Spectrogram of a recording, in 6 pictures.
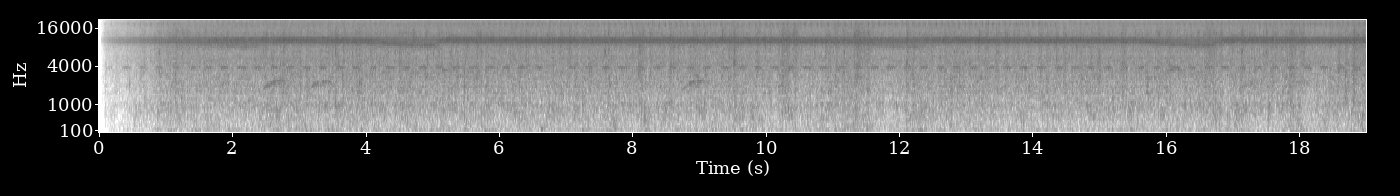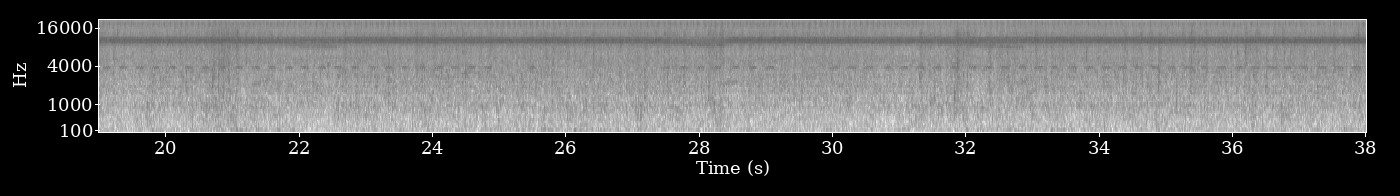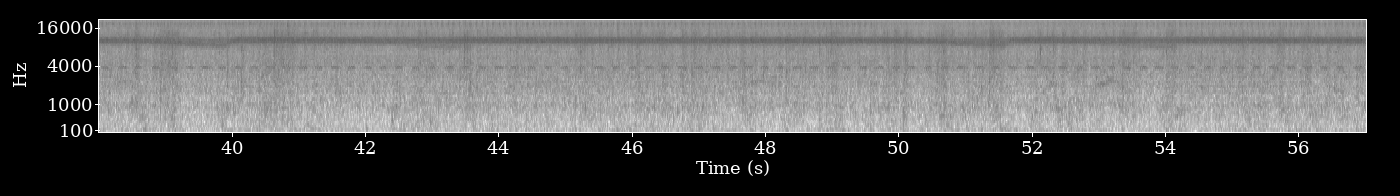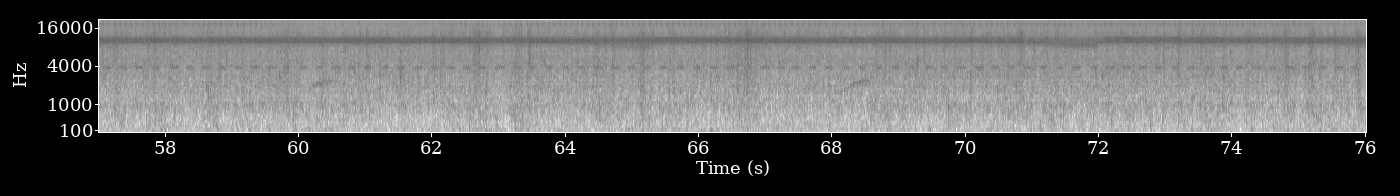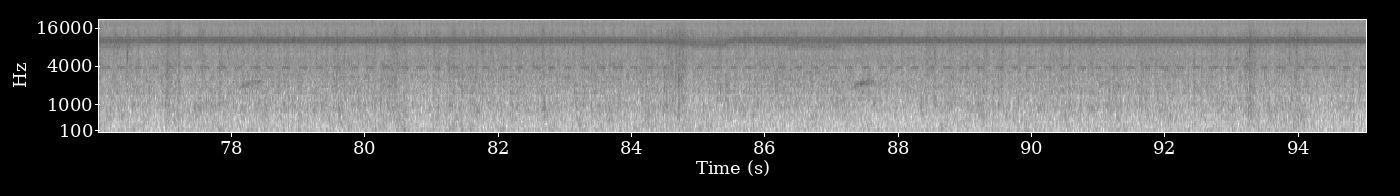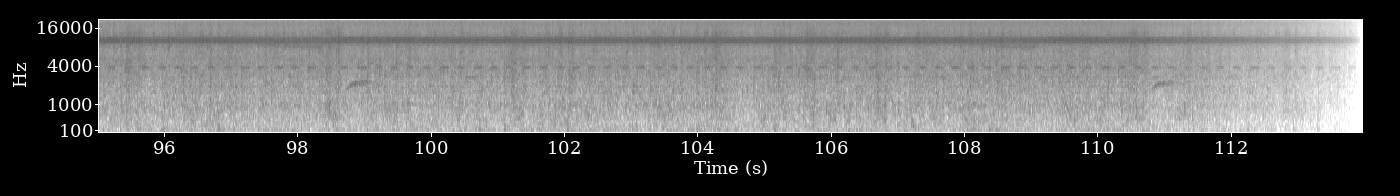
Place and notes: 中路坑生態園區, 埔里鎮桃米里 - Next to the pool
Next to the pool, Bird calls
Zoom H2n MS+XY
Nantou County, Taiwan, 10 June 2015, 06:51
